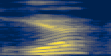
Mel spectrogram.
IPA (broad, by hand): ɥ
